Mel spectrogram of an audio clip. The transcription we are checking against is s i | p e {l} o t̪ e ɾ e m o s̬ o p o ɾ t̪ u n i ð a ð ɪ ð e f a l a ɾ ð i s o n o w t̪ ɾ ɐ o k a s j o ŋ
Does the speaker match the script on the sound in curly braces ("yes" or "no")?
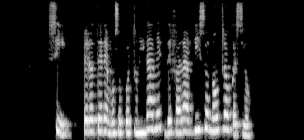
no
